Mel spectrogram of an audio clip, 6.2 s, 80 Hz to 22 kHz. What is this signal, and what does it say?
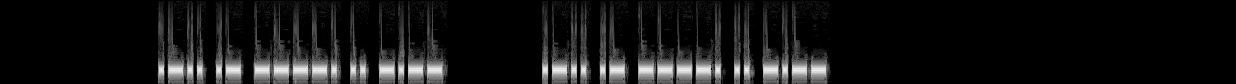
Morse code, heard as a keyed tone, about 51 wpm, 700 Hz. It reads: LA9IY LA9IY
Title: DXCC-100 Call Signs - 5 Characters - Repeated 2x - 50wpm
